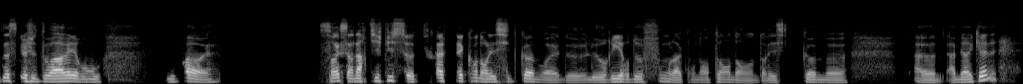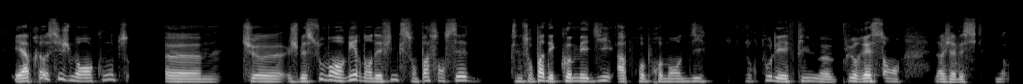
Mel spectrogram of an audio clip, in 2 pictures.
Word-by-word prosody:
de 160 - +2
ce - - -8
que 150 - 0
je 145 - -1
dois 135 0 +6
rire 140 -2 +4
ou 125 -2 -6 0.6
ou 130 - -9
pas, 140 +1 +3
ouais. 110 +3 -5 1.1
C'est - - -11
vrai 150 0 +4
que - - -3
c'est - - +1
un 140 - -1
artifice, 155 +5 0
heu, - - +2
très 155 +4 0
fréquent 155 0 -1
dans 135 - 0
les 130 -1 -1
sitcoms 130 0 -1
ouais, 105 -1 -7
de 105 -1 -12
le 105 +3 -7
rire 130 +1 -1
de 120 -1 -4
fond 135 +2 -10
là, 105 -1 -3
qu'on 110 0 -19
entend 115 +2 -8
dans 100 -3 -10
dans 95 -1 -13
les 95 - -8
sitcoms 110 +2 -8
heu, 100 -1 -6 0.7
hem, 100 0 -5
américaines 120 - 0 0.4
et - - +7
après, - - +6
aussi, 265 - 0
je 200 -5 -1
me 165 - +3
rends 155 0 +5
compte, 215 -1 -8 0.4
hem, 130 -3 +2 0.2
que 135 -3 +2
je 140 - -3
vais 145 - +3
souvent 195 - +3
rire 215 +6 +4
dans 145 -4 0
des 135 0 +5
films 215 +10 -6
qui - - -5
sont 140 - -6
pas 175 - +1
censés 170 +2 0 0.4
qui 145 - -8
ne - - -5
sont 135 - -4
pas 185 - +9
des 140 -4 +3
comédies 155 +3 +2
à 135 - +4
proprement 135 -2 -3
dit, 135 0 -6 0.4
surtout 145 +6 -6
les 140 -4 +4
films, 145 +1 -7
heu, 120 -2 -1
plus 155 - 0
récents 145 -2 +4 0.3
là, 125 - 0
j'avais 125 -1 0
c 115 - -4 0.2
no 125 0 -14
135 Hz, 225 wpm, -24 LUFS, 120-150 Hz, 1.1 s, pas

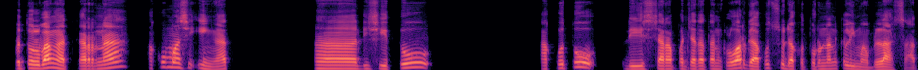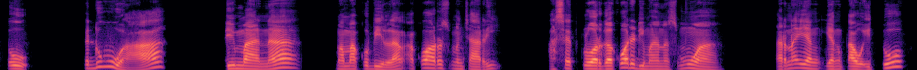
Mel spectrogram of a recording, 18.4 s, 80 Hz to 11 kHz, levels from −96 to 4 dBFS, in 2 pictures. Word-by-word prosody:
Betul 170 -2 +2
banget, 185 -4 +7
karena 170 - +3 0.2
aku 230 - -9
masih 215 -2 +1
ingat, 145 -2 -3 0.8
eee, 155 -1 +3
di 150 - -12
situ 190 - -2 1.1
aku 180 +5 -6
tuh, 225 -2 0 0.4
di 135 0 -3
secara 140 +2 +2
pencatatan 145 -1 -3
keluarga, 180 +7 +4
aku 180 - -11
sudah 135 - -1
keturunan 140 +2 -7
ke-15, 120 - -3
satu. 145 +10 -4 0.6
Kedua 230 +2 0 0.6
di 155 - -1
mana 150 +9 +4 0.4
mamaku 140 +3 -1
bilang, 125 -6 -1
aku 185 - -7
harus 180 -1 +3
mencari 135 +1 -4 0.5
aset 160 - -2
keluargaku 150 +7 +5
ada - - 0
di 145 - -4
mana 130 -1 -4
semua. 130 -9 -1 0.6
Karena 145 +8 -2
yang 160 -5 +1
yang 130 -1 -2
tahu 130 -1 +3
itu 210 - -2
150 Hz, 125 wpm, -26 LUFS, 135-180 Hz, 1.1 s, banget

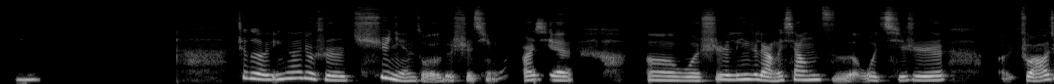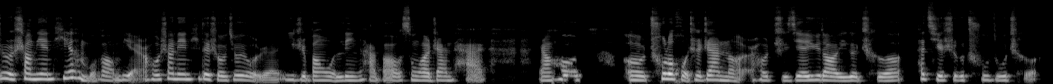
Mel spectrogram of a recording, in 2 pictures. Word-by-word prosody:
嗯。 215 0 -4 2.0
这 305 - -4
个 250 -5 +3
应 235 +2 0
该 285 +2 0
就 275 -3 +1
是， 200 -6 0
去 295 - -2
年 175 -7 0
左 - - -5
右 - - -3
的 195 - -4
事 - - -5
情。 240 +1 -8 0.2
而 200 +2 0
且， 200 -4 0 0.7
呃， 190 -1 -1
我 175 -1 -1
是 180 +5 0
拎 225 +2 +3
着 230 - +2
2 185 -5 +3
个 180 - -1
箱 210 +2 0
子， 220 0 -6
我 185 - -3
其 180 +1 -4
实， 195 +1 +1 0.6
嗯， - - -14
主 185 - +1
要 180 +5 +2
就 270 +3 0
是 245 - +6
上 250 +1 +3
电 240 0 +5
梯 285 +5 +1
很 275 -9 +1
不 - - -4
方 195 -3 -3
便， 205 - 0
然 205 - -5
后 220 0 +1
上 255 +3 0
电 240 -1 +4
梯 240 +2 -3
的 235 -2 +5
时 220 - -3
候 195 - +2
就 210 +3 +1
有 195 -3 +1
人 105 0 -4
一 210 - -2
直 190 -2 0
帮 190 0 0
我 175 -2 -1
拎， 185 +2 0
还 - - -5
把 - - -2
我 180 - -3
送 195 +1 -3
到 185 -1 +3
站 185 +1 -2
台。 190 - -6 0.5
然 185 0 -1
后， 230 - -8 0.6
呃， 200 -1 +3
出 255 +7 +3
了 245 - +13
火 240 - +1
车 205 - 0
站 205 0 +2
呢， 170 -2 -2
然 210 - -11
后 190 -2 -2
直 185 -2 -6
接 190 +1 +4
遇 205 - +2
到 190 -3 +4
一 170 - +4
个 175 0 +4
车， 175 +1 -2
它 245 - 0
其 230 -4 +1
实 190 - -6
是 195 - -2
个 190 - -1
出 200 +1 -7
租 190 -1 -1
车， 190 - -9
200 Hz, 250 characters per minute, -25 LUFS, 185-225 Hz, 2.0 s, 了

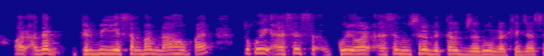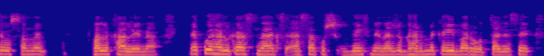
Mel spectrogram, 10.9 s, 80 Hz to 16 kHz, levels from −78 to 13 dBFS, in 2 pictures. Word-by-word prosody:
और 205 - +2
अगर 215 +4 +3 0.3
फिर 195 0 +3
भी 210 - 0
ये 205 - +8
संभव 205 +1 0
ना 190 +1 0
हो 205 0 +1
पाए 205 +3 +1 0.3
तो 225 - -3
कोई 235 +1 +5 0.2
ऐसे 235 +5 +1
स 235 - -10 0.2
कोई 200 +1 +6
और 200 +1 +5
ऐसे 175 +4 -1
दूसरे 195 +2 +2
विकल्प 195 +1 +1
ज़रूर 170 0 +2
रखें 160 +1 -1
जैसे 170 +3 -2
उस 185 0 -3
समय 180 0 -3 0.5
फल 180 +1 +4
खा 170 - +3
लेना 160 0 0 0.4
या 200 - +2
कोई 220 - +8
हल्का 195 0 +3
स्नैक्स 175 -2 -3
ऐसा 170 +2 -3
कुछ 180 0 -6
देख 175 +1 -3
लेना 170 -1 0
जो 180 +1 -2
घर 170 0 -2
में 185 - -3
कई 180 0 +4
बार 175 - +2
होता 160 0 -2
है। 160 - 0
जैसे 165 +2 -3
185 Hz, 230 wpm, -22 LUFS, 170-200 Hz, 0.5 s, ये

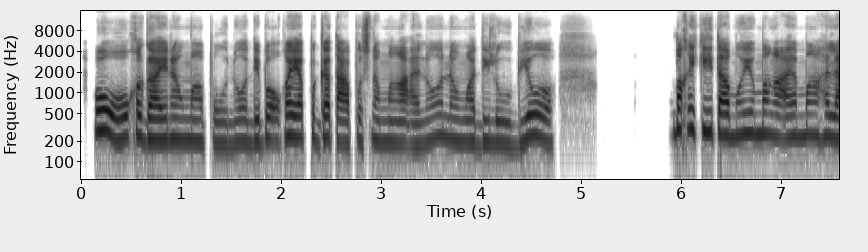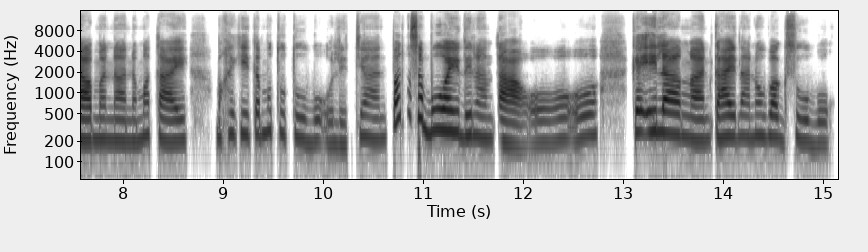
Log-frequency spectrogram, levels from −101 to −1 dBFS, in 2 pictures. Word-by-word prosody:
Oo, 245 -6 +5
kagaya 215 -3 +4
ng 215 -1 -2
mga 205 -1 -4
puno 190 +1 -9
di 205 +1 -3
ba 220 - +1
o 205 - -2
kaya 230 -1 +6
pagkatapos 205 -4 +2
ng 205 -2 -7
mga 195 -1 0
ano, 190 +6 -6
ng 220 -3 -6
mga 200 0 -2
delubyo. 200 +3 -3 1.2
Makikita 280 -4 +4
mo 245 - -5
yung 260 0 -1
mga 235 -2 +1
ang 235 - -10
mga 245 -1 -3
halaman 215 -1 +1
na 205 0 -4
namatay, 205 -1 -3 0.3
makikita 250 +2 -7
mo 275 - -8
tutubo 230 -7 -13
ulit 185 -1 -14
yan. 220 -2 -8
Parang 380 +7 0
sa 440 - +4
buhay 285 -1 +3
din 240 0 -5
ng 225 -1 -8
tao, 185 -5 +2
oo. 215 +5 -9 0.3
Kailangan 255 -6 +3
kahit 235 +2 +2
na 235 - -6
anong 235 0 -9
pagsubok 200 -5 -7
220 Hz, 165 wpm, -20 LUFS, 200-245 Hz, 1.2 s, kaya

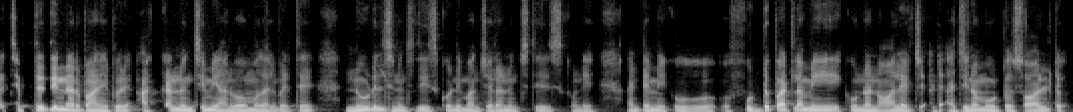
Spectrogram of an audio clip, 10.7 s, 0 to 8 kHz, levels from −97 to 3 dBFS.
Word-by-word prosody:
చెప్తే 115 +3 +2
తిన్నారు 110 -4 +6
పానీపూరి. 105 0 +1 0.2
అక్కడ 110 +4 -3
నుంచి 110 +1 +1
మీ - - +3
అనుభవం 100 +1 0
మొదలుపెడితే 95 +1 -3 0.5
నూడిల్స్ 115 0 +3
నుంచి 105 0 -2
తీస్కొని 105 0 -2
మంచూరియా 100 +1 -2
నుంచి 95 0 -7
తీస్కొకోండి 95 -1 -7 0.4
అంటే, 95 +1 -2
మీకు 100 +1 -3 0.6
ఫుడ్ 110 +3 +2
పట్ల 120 -1 +4
మీకున్న 110 -1 +1 0.2
నోలెడ్జ్ 100 0 0
అంటే 105 +1 -9
అజినమోటో 105 0 +1
సాల్ట్ 95 -2 0
105 Hz, 130 wpm, -23 LUFS, 100-110 Hz, 0.6 s, తిన్నారు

